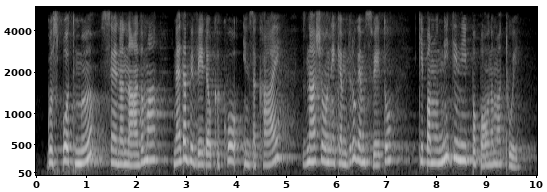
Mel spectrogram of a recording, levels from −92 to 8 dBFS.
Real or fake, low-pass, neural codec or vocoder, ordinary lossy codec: fake; 5.4 kHz; codec, 16 kHz in and 24 kHz out, 2.2 kbps, FireRedTTS-2 codec; none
